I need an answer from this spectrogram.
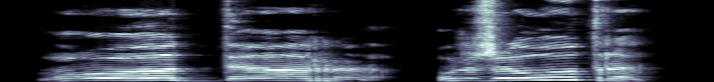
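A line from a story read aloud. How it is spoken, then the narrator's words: Groaned. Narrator (Russian): простонал Крэд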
